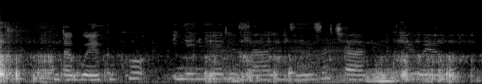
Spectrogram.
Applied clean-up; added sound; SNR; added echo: none; Sink (filling or washing); -4 dB; none.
